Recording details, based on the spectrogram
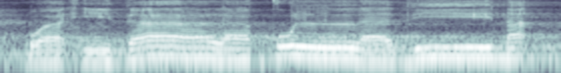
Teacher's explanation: tidak dibaca matobi, akan tetapi langsung dileburkan huruf qaf dengan huruf lam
